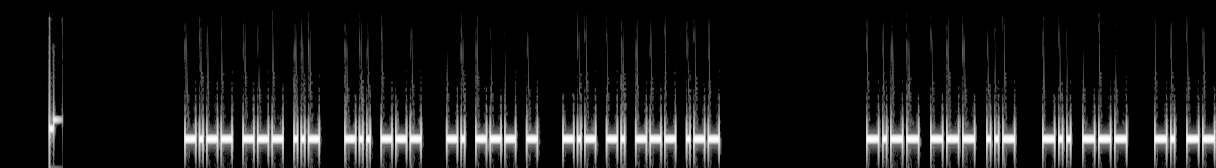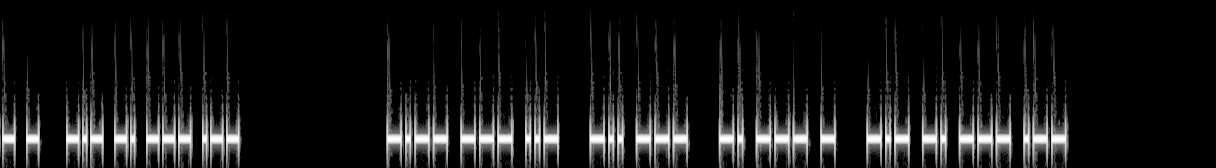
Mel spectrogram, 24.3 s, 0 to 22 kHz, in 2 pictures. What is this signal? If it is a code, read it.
Morse code, heard as a keyed tone, about 31 wpm, 700 Hz. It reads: YOU DO NOT KNOW YOU DO NOT KNOW YOU DO NOT KNOW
